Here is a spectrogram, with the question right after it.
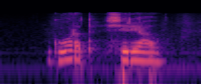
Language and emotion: Russian, neutral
